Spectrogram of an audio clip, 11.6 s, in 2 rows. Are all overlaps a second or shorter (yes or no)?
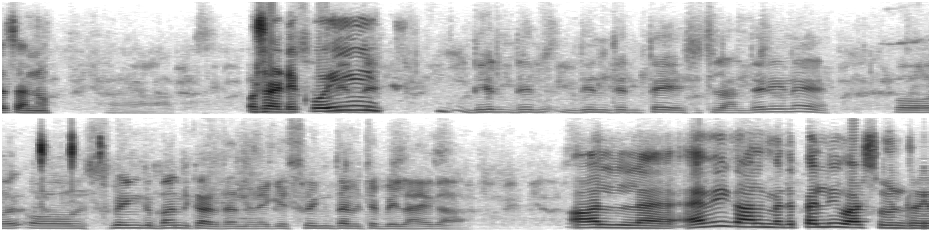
yes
